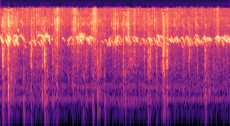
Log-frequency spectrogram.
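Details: Young chicks peep in a jumbled, high-pitched chorus, some notes louder and closer, mixed with rustling, pecking clicks and a low background hum.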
